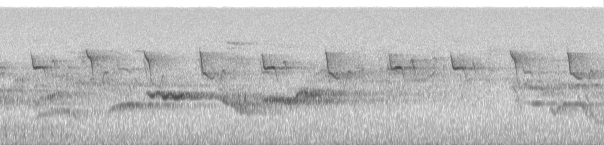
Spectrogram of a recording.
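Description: Songbirds calling over a steady background hiss. One bird repeats a short call that drops sharply in pitch and then holds a note, about three times every two seconds, with lower whistled notes sliding up and down beneath it.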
